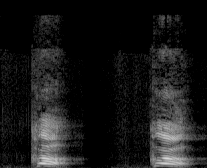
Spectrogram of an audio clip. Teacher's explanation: back of the tongue is raised and touches the velar position, then we call velar sound.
